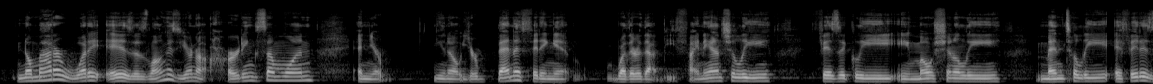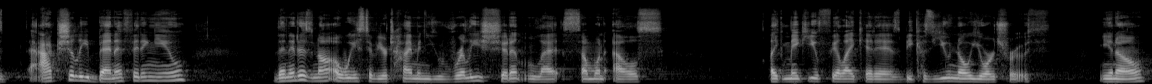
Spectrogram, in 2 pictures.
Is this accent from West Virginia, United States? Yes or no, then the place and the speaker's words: no; Battle Mountain, Nevada, United States; moved away; my hometown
